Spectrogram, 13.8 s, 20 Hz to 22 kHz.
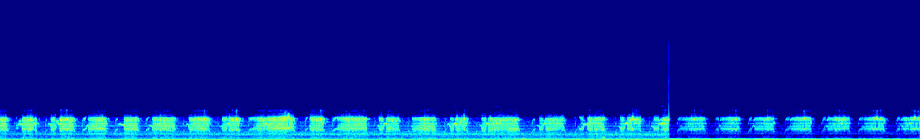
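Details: Rapid rasping hisses from a barn owl at the nest, 10:22 PM on 22 January 2016, during a mouse delivery: roughly thirty short bursts, nearly two per second. A steady low hum shifts in tone partway through.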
